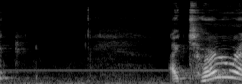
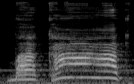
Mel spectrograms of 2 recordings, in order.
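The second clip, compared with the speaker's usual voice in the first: much higher squawking bakak; rooster call; 11 semitones higher than usual. Retold or imitated. The rooster dares the boy, squawking much higher. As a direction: crow it like a cocky rooster.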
